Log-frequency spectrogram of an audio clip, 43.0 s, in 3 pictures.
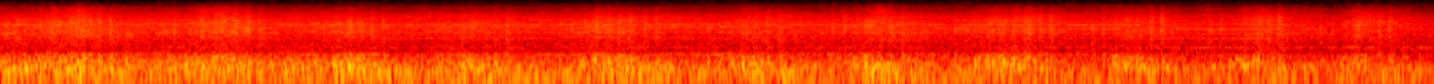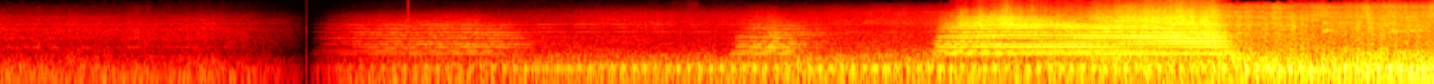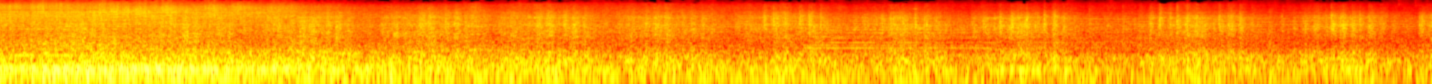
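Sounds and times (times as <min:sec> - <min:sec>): train wheels clattering on rails: 0:00.0 - 0:14.2, 0:20.5 - 0:43.0
train rumbling: 0:00.0 - 0:43.0
locomotive air horn: 0:17.5 - 0:19.8, 0:21.7 - 0:22.8, 0:23.6 - 0:26.9, 0:36.7 - 0:39.1.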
